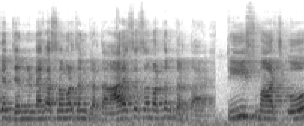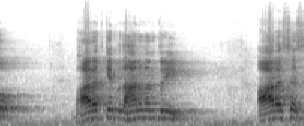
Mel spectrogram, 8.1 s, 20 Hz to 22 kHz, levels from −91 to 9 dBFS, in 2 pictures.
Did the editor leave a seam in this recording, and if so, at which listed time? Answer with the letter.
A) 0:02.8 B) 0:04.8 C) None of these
A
